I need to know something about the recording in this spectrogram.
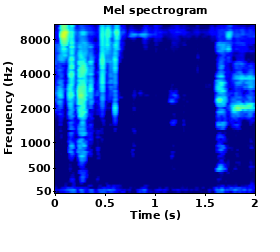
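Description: Faint panting of a dog: a few quick breaths at the start and again near the end.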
